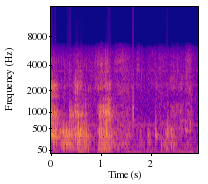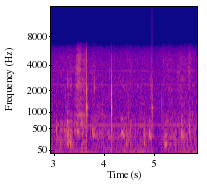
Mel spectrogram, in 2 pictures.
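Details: Two 27-day-old female French Bulldog puppies, born 23 December 2011, starting to play indoors; a burst of low, rough growling in the first second and a half, then scattered clicks, scuffles and small squeaks.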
